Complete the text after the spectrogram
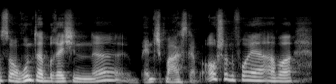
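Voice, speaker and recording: At a fairly quick pace, a man talks with very wide pitch swings on a very clean recording with a silent background. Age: 50s. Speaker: psychiatric nursing director. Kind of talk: casual chat. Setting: meeting room in a clinic.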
